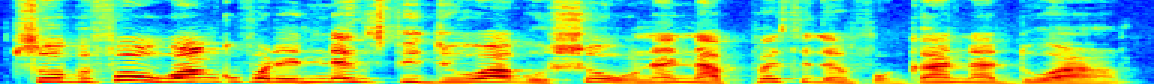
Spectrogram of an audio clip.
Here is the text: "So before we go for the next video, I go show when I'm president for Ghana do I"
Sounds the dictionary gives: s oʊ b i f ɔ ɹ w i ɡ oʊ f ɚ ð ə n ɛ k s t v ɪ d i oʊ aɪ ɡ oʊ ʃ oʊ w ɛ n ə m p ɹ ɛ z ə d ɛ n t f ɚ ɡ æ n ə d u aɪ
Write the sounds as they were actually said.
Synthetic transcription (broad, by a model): s oʊ b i f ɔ w w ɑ ɡ oʊ f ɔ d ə n ɛ k s t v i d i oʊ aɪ ɡ oʊ ʃ oʊ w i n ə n p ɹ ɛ s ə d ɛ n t f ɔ ɡ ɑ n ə d u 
